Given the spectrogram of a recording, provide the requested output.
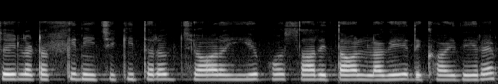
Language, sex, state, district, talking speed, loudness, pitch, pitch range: Hindi, female, Uttarakhand, Tehri Garhwal, 215 wpm, -16 LUFS, 230 Hz, 225-235 Hz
